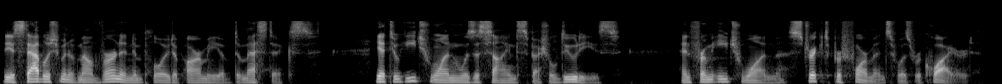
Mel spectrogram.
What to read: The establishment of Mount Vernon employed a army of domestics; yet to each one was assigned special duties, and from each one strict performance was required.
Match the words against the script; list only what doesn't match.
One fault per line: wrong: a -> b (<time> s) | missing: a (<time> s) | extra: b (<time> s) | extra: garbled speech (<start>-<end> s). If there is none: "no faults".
no faults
